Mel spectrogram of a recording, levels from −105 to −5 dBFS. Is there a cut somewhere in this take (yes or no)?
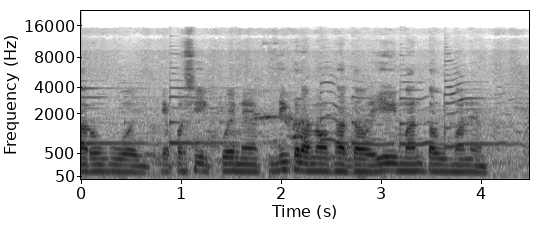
no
